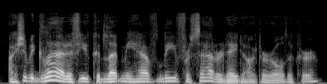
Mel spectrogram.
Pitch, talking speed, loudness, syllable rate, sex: 125 Hz, 275 wpm, -17 LUFS, 6.5 syllables/s, male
